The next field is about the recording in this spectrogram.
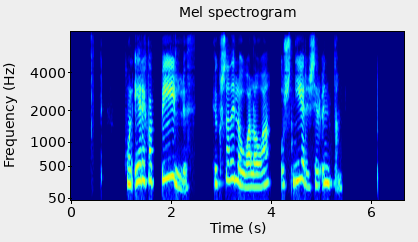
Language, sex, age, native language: Icelandic, female, 20-29, Icelandic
